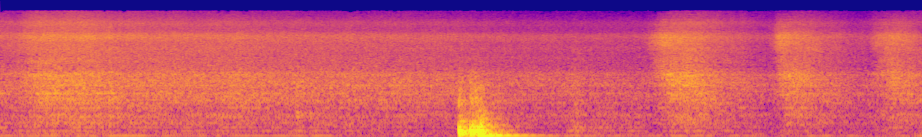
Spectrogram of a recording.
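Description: Water poured into hot fried masala in a steel kadai, hissing and sizzling and slowly dying down. About three and a half seconds in, a loud thud as the plastic water jug is set down on the counter. Then three short swishes of a spatula stirring the thin curry.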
